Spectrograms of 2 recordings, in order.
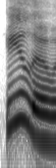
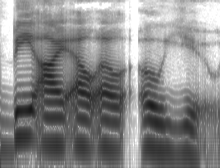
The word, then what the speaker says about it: Billou: And the Billou is Billou, just so you can see it under his name.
